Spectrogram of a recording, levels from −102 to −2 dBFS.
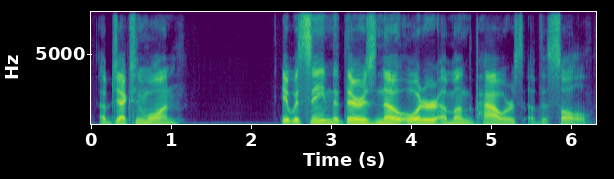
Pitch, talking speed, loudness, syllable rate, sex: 105 Hz, 150 wpm, -18 LUFS, 4.8 syllables/s, male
